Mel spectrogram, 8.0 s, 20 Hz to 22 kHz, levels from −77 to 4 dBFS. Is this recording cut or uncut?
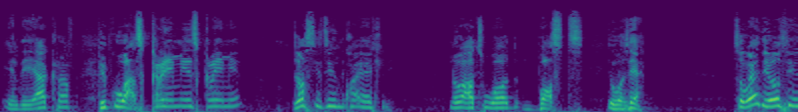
cut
